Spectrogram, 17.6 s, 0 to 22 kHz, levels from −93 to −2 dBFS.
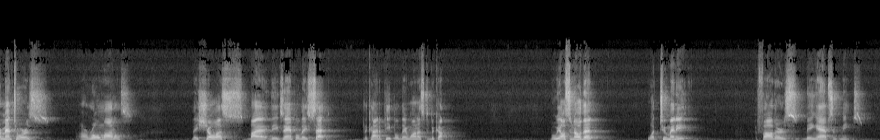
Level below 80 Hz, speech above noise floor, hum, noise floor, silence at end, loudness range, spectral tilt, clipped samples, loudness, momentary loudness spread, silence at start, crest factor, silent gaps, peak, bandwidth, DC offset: -76 dBFS; 35 dB; none; -60 dBFS; 0.3 s; 8 LU; -1 dB/octave; under 0.1%; -24 LUFS; 17 LU; 0 s; 24 dB; none; -4 dBFS; 16 kHz; under 0.1%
